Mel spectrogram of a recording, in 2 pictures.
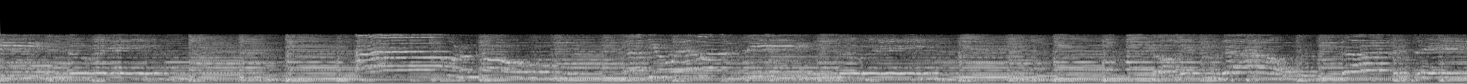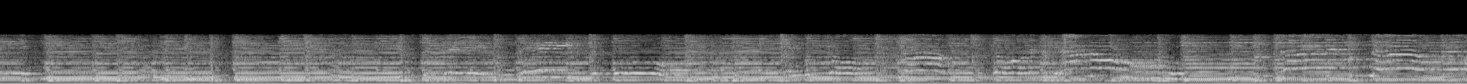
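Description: Two acoustic guitars played together live, a flowing mix of strummed and plucked notes carrying a melody.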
